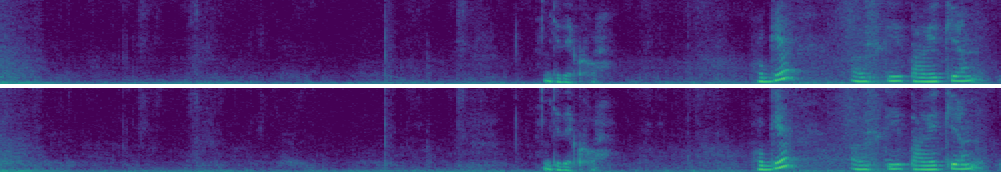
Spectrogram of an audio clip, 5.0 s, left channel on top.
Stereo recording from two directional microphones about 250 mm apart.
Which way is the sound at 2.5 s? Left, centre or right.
Centre.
